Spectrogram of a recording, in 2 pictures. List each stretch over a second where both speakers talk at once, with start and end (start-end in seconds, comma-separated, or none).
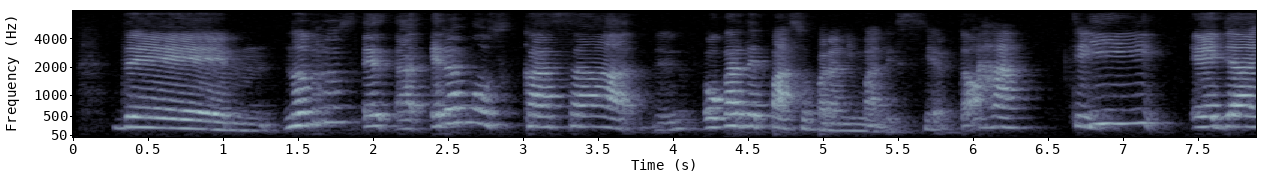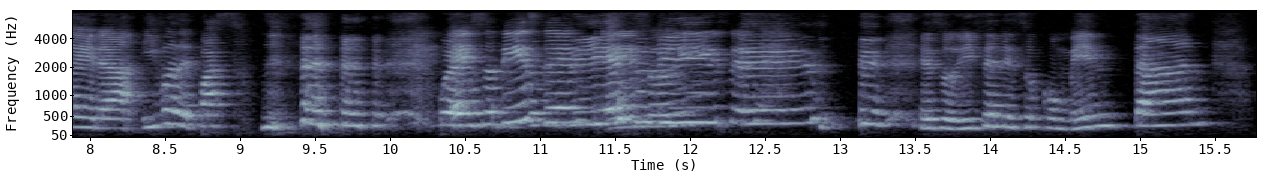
10.4-12.4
